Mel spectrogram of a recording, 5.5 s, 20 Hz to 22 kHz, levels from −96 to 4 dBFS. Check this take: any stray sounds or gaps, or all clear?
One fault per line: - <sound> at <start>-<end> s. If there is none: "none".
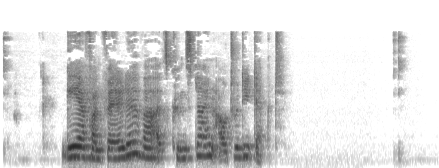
none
